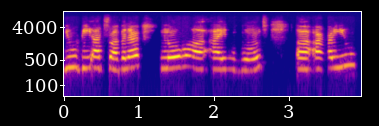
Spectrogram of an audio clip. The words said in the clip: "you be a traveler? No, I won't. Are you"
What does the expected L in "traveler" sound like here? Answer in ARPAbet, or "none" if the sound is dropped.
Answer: N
